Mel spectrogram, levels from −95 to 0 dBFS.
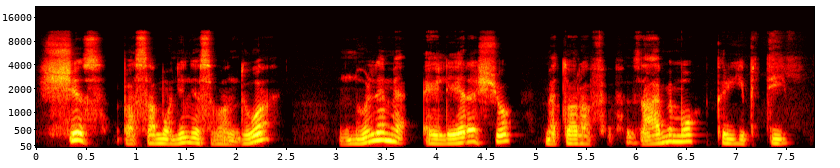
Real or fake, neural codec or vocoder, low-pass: real; none; 10.8 kHz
